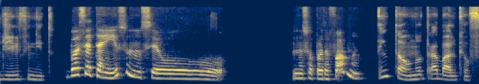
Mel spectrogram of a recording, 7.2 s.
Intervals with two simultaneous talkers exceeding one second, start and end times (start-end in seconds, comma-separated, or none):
none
